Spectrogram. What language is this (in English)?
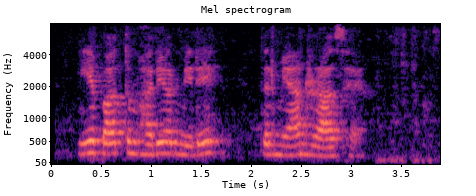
Urdu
